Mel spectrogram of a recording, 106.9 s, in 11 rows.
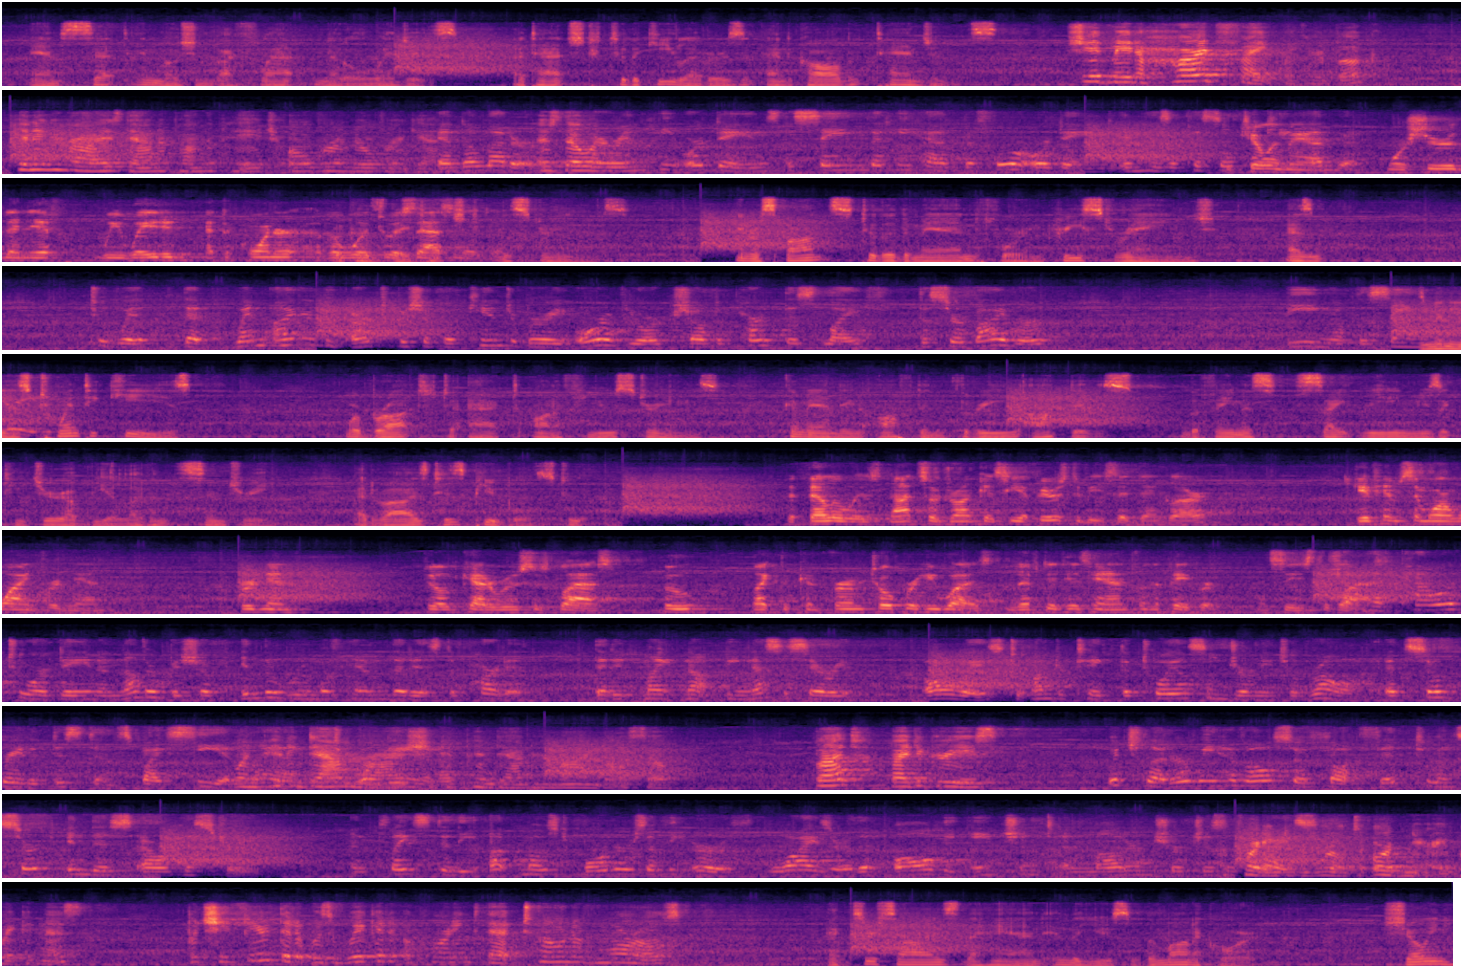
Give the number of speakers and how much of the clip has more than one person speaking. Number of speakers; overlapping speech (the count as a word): four, about 7%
